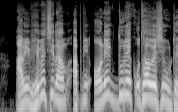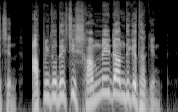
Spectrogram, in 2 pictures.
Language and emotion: Bengali, surprised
